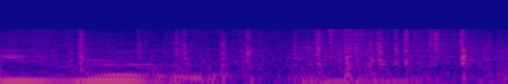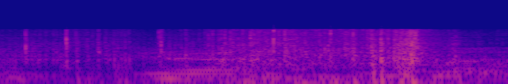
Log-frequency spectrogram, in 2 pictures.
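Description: Wrapping paper crinkles and tears close by.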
